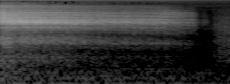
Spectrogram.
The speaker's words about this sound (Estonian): sümboolne säraküünal on meil käes praegu.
